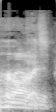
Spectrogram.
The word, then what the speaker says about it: Harari: He he's the brother of um, I forget Robert Harrari. Rhymes with Ferrari. Like Ferrari with an H.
